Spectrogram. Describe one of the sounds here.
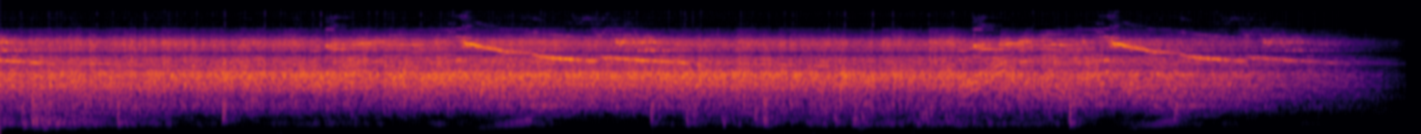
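A crowd roars and cheers steadily in a large arena.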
